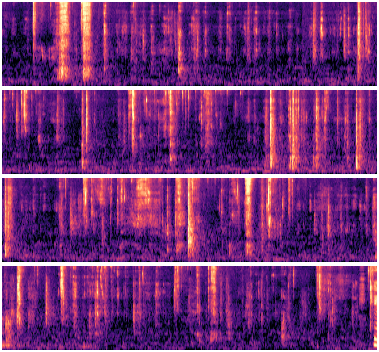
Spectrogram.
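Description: Close-miked eating: a person chewing braised short ribs, with wet mouth smacks and irregular sharp clicks scattered through.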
